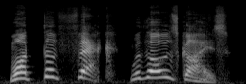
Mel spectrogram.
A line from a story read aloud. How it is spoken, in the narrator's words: someone exclaimed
